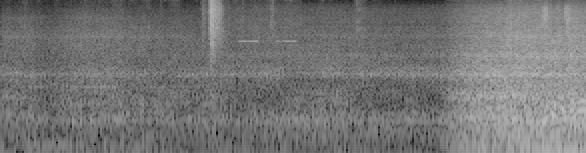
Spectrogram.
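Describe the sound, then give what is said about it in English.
A large bus engine idles and rumbles at low speed as the bus drives slowly through an industrial parking lot, with a short hiss partway through and a couple of faint high beeps, then the engine noise swells louder toward the end. “you know, you can't really drive a bus all that fast in a industrial parking lot. So I guess we'll just follow the bus and see where it leads.”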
